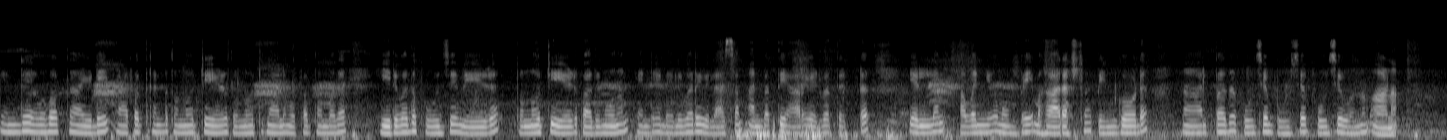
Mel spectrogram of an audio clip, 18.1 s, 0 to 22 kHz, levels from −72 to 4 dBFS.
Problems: low volume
